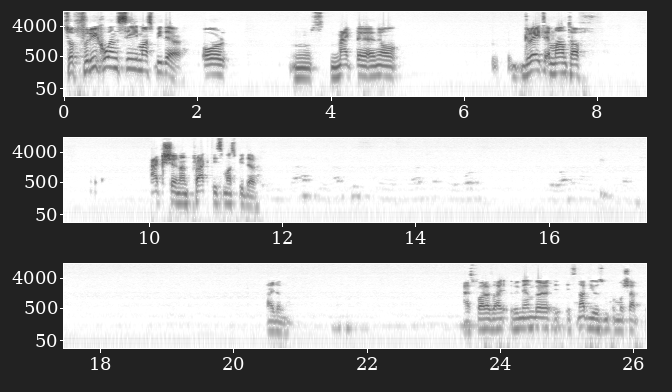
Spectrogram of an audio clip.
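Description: A man speaks with animation into a microphone, close by, with pauses.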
